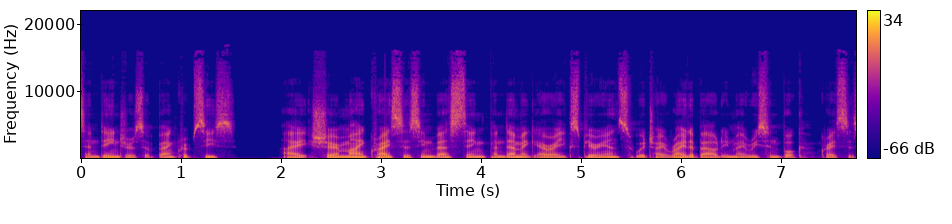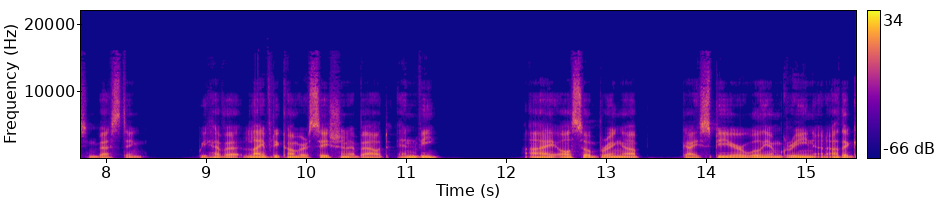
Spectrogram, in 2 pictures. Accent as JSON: {"language": "English", "country": "Poland", "tie": "born or raised there", "also_born_or_lived": "Europe", "moved": "yes", "said": "I was born in Poland, and then I went to schools around Europe"}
